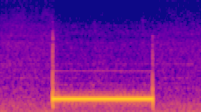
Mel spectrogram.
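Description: A single steady telephone ringing tone, a flat mid-pitched beep lasting about one second, sounds clearly and loudly on the line as a call is placed from a studio, with silence before and after.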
